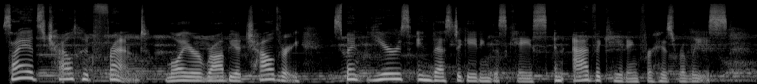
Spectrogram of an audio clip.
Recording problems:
voice in the background; noticeable; throughout; 15 dB below the speech

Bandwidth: 18 kHz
